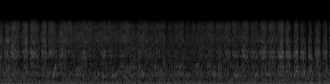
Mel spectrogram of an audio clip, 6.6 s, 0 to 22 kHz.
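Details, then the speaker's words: Wet sanding a Big Tucker control-line model airplane finish with 600 paper after 320: soft, even rubbing strokes about three a second, grinding noise subsided, no harsh scratch; surface is smooth. "Now the noise has subsided. That means it's smooth."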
